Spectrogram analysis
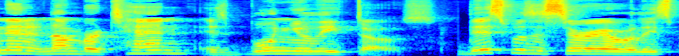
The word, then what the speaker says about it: Buñuelitos: You can find a commercial for this stuff on YouTube where they show you how to pronounce it, Buñuelitos.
